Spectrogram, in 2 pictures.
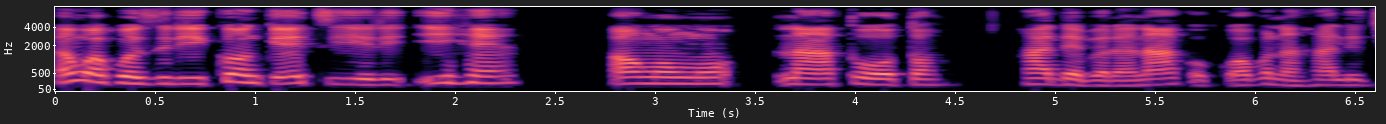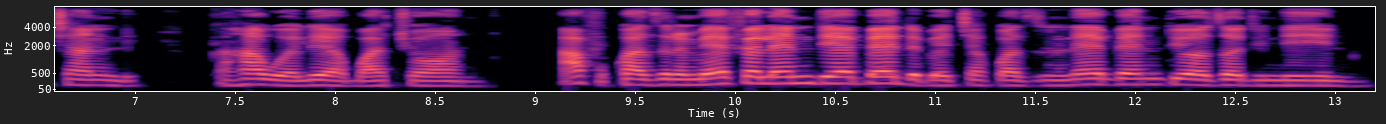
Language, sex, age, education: Igbo, female, 30-45, primary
